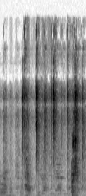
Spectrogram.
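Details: Labrador Retriever puppy named Little John, excited as the family members return home; short breathy bursts of panting and whimpering repeat in quick succession, with faint human voices in the background.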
